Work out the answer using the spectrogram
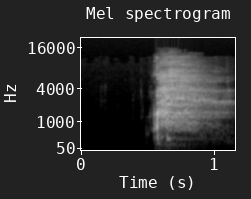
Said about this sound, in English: Let me take a sip. Soda water.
